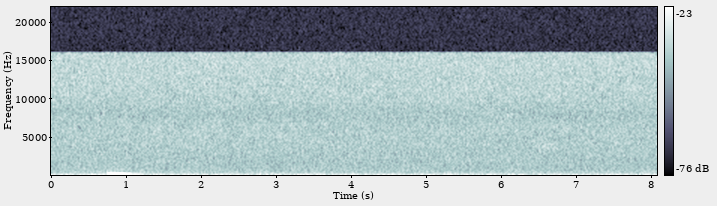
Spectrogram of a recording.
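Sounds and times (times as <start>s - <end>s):
quiet hiss: 0.0s - 8.0s
single low steady hooting bird call: 0.7s - 1.2s.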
